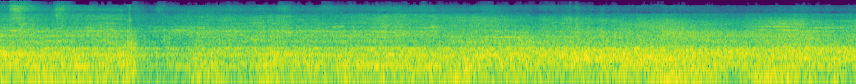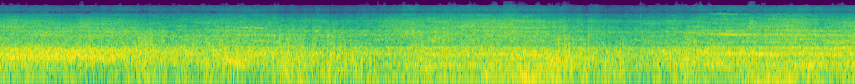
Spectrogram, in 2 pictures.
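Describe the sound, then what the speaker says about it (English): A long freight train rolls steadily past nearby on the Great Eastern Main Line at Kelvedon, wheels clattering rhythmically over the rails with occasional squeals, sustained for the whole stretch. "Okay, now this is the final train of the day."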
